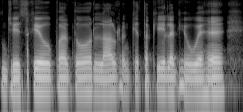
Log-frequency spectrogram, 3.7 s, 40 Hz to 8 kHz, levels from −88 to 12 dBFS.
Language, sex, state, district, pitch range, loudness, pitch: Hindi, male, Jharkhand, Garhwa, 100-105 Hz, -18 LUFS, 105 Hz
